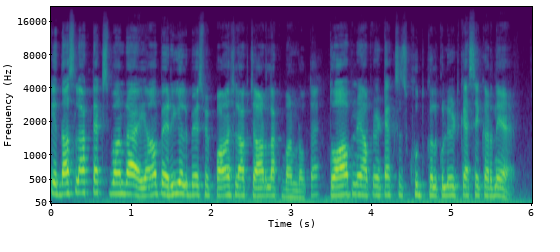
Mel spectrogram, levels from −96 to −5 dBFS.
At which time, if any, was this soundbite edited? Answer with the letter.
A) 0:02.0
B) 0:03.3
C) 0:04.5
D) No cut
B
